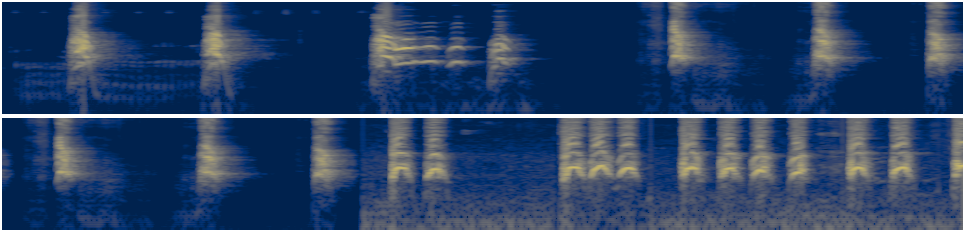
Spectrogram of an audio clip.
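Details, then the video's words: A Shih Tzu dog barks steadily, short yappy barks about once a second, one drawn-out tonal bark near the start, then faster, rapid barking over a low rumbling background in the final seconds. "OUÇA O SOM DO LINDO CACHORRO SHIH TZU LATINDO 🐕 LISTEN TO THE SOUND OF THE SHIH TZU DOG BARKING"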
